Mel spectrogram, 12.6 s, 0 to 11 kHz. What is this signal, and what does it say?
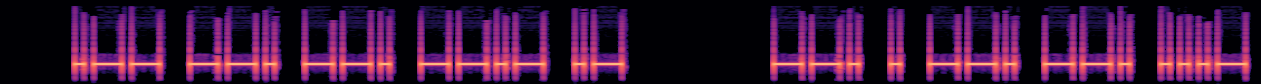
Morse code, heard as a keyed tone, about 13 wpm, 800 Hz. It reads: WGGQA GEGGV
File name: LEZIONI / 7 GF9Z / 7 G 12wpm 2055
